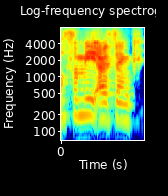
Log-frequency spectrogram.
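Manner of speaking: ordinary delivery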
